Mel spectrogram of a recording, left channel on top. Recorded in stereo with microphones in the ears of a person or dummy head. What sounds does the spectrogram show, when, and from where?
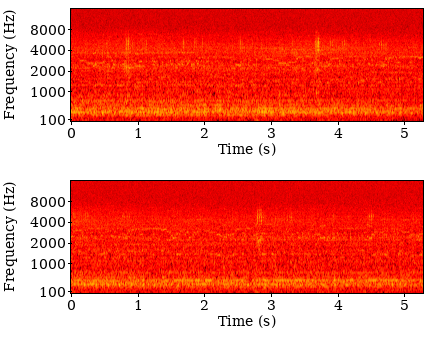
Only background noise.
